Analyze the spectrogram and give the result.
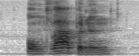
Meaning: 1. to disarm, to take weapons from 2. to lay down arms 3. to disarm emotionally
- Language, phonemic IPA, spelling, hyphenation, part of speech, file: Dutch, /ˌɔntˈʋaːpənə(n)/, ontwapenen, ont‧wa‧pe‧nen, verb, Nl-ontwapenen.ogg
